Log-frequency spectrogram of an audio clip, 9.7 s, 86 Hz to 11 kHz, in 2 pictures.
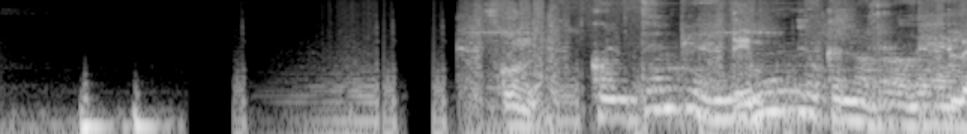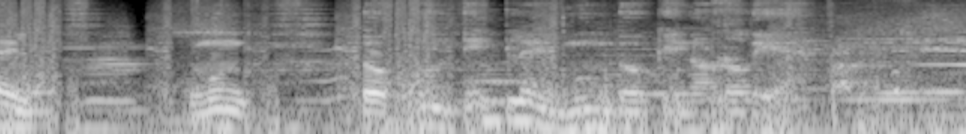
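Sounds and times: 
low heartbeat: 0:00.4 - 0:01.0
speech: 0:02.5 - 0:09.5.

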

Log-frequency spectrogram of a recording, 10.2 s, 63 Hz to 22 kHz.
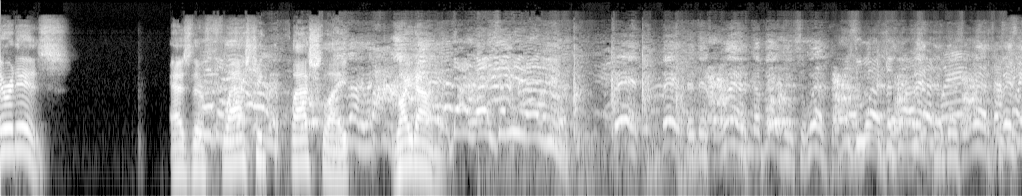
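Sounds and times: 
speech: 0:00.0 - 0:00.7, 0:01.7 - 0:04.6, 0:06.9 - 0:10.2
people shouting trying to get dogs into the backyard: 0:01.9 - 0:10.2
laughter: 0:02.0 - 0:10.2
dog barking furiously in a played video: 0:07.0 - 0:10.0.

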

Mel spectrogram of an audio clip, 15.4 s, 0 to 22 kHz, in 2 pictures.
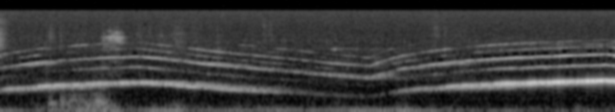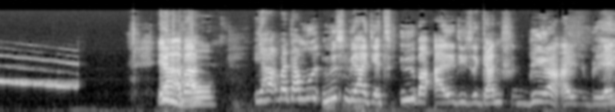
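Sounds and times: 
ambulance siren sound effect wailing: 0:00.0 - 0:08.8
speech: 0:09.7 - 0:15.3.

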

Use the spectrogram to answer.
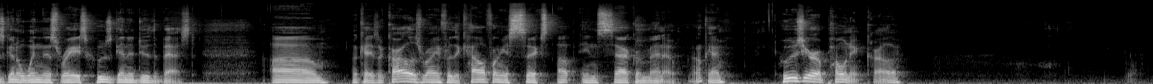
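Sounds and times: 
speech: 0:00.0 - 0:09.1
faint hiss: 0:00.0 - 0:11.5
person sipping and swallowing coffee: 0:07.4 - 0:07.8, 0:09.6 - 0:11.5.

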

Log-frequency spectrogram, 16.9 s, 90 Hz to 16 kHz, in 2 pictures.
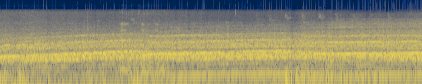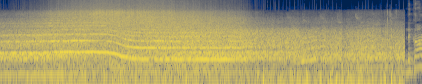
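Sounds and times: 
Mazda 787B rotary-engine race car exhaust shrieking: 0:00.0 - 0:16.6.

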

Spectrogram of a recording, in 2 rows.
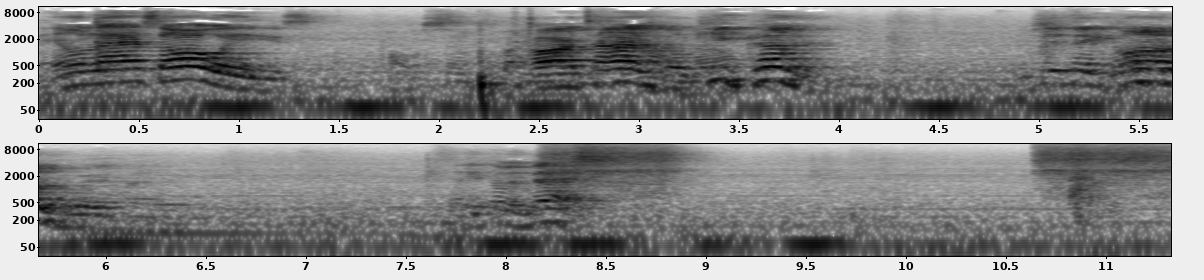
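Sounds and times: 
speech: 0:00.1 - 0:01.3, 0:02.0 - 0:04.0, 0:05.0 - 0:06.2, 0:07.8 - 0:08.6
aerosol air freshener spray hissing: 0:10.6 - 0:11.3.

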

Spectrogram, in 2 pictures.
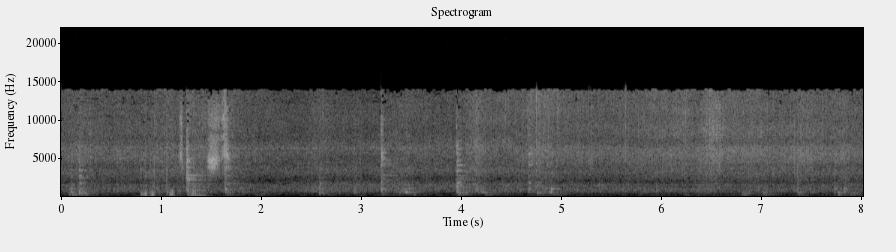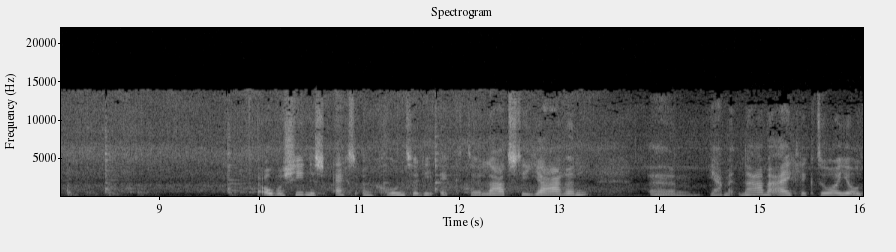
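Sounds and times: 
food sizzling in a pan: 0:00.0 - 0:16.0
speech: 0:00.8 - 0:01.8, 0:10.0 - 0:16.0
utensil stirring and scraping in a pan: 0:02.5 - 0:05.2, 0:06.3 - 0:09.0, 0:09.6 - 0:10.1.

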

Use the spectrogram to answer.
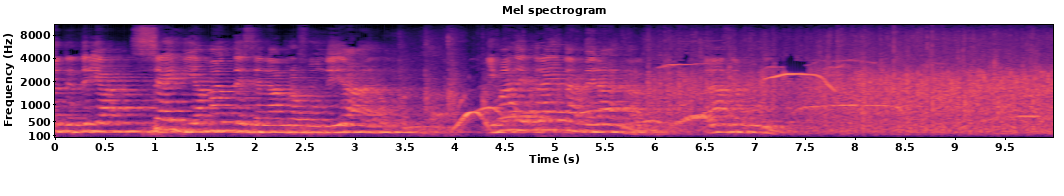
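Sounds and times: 
speech: 0:00.0 - 0:03.7, 0:04.3 - 0:07.4
audience applause: 0:03.7 - 0:09.9
whistles: 0:05.9 - 0:08.5.

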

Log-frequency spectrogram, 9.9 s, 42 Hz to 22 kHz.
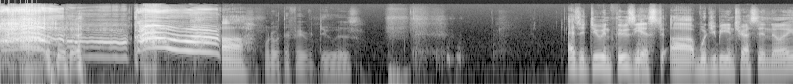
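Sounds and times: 
person screeching imitating a pterodactyl: 0:00.0 - 0:02.8
speech: 0:00.6 - 0:01.2, 0:02.8 - 0:05.0, 0:07.1 - 0:09.9.

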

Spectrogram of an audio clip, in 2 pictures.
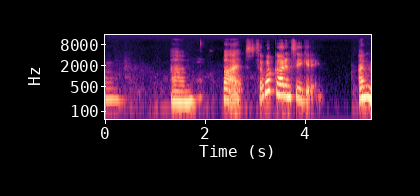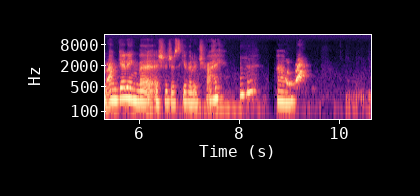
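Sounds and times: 
speech: 0:01.3 - 0:04.3, 0:05.0 - 0:09.3
puppy barking while dreaming: 0:08.9 - 0:09.4.

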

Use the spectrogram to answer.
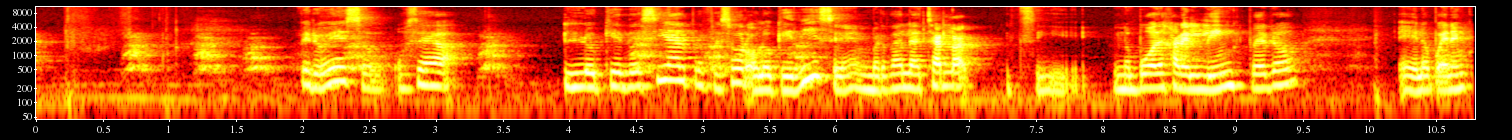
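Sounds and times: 
neighbor's dog barking muffled: 0:00.0 - 0:03.7, 0:04.4 - 0:06.0
speech: 0:02.0 - 0:03.3, 0:04.0 - 0:10.7.

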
